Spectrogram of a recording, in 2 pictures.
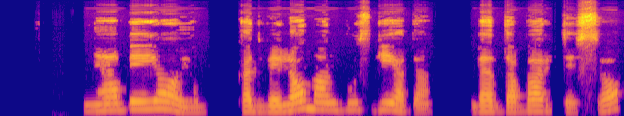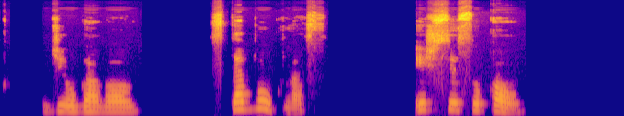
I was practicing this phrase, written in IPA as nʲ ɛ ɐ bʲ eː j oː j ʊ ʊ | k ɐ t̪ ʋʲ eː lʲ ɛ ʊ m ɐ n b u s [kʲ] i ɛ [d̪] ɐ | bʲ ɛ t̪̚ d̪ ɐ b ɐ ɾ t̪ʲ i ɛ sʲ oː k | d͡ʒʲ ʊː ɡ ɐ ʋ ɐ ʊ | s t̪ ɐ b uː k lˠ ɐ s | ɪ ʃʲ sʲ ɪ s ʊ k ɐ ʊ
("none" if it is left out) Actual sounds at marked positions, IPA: ɡʲ, d̪

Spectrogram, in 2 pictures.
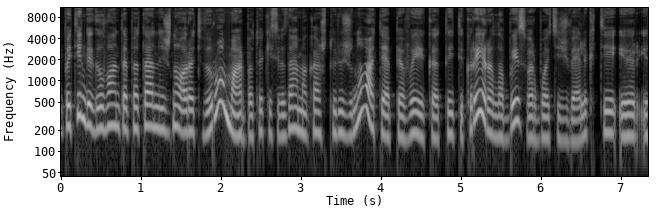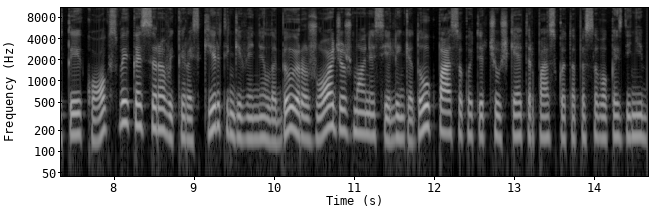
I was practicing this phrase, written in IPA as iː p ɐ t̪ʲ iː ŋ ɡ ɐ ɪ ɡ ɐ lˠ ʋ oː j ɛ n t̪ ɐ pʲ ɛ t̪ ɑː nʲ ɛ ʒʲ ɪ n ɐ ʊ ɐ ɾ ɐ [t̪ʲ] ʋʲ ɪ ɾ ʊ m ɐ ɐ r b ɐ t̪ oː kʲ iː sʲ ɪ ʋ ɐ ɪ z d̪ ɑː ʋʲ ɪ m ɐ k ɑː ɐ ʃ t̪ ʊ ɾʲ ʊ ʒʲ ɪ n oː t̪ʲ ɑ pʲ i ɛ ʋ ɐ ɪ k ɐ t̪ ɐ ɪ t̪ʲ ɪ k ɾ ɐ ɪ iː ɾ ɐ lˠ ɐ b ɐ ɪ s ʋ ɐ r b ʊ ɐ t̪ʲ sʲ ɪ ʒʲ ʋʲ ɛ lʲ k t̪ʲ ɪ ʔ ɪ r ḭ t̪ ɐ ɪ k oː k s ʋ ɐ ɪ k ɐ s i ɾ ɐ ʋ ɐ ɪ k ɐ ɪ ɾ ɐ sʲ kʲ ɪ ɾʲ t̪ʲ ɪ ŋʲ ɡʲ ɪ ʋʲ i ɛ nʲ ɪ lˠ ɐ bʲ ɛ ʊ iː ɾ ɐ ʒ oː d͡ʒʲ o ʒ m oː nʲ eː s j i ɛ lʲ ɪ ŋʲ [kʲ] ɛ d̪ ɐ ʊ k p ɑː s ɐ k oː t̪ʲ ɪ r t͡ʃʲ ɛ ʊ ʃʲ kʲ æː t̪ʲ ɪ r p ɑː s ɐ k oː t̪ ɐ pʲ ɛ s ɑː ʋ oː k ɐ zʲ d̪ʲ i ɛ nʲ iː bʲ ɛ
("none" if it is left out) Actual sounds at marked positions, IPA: t̪ʲ, kʲ

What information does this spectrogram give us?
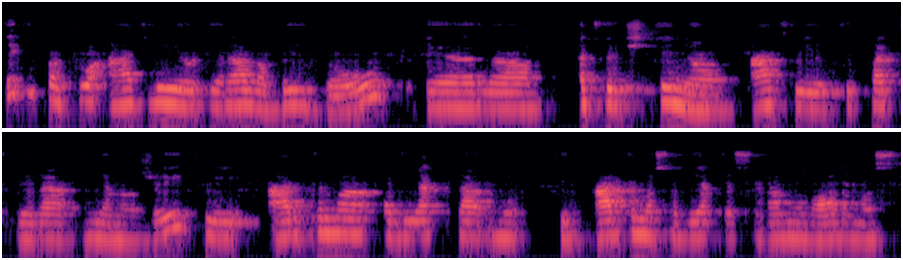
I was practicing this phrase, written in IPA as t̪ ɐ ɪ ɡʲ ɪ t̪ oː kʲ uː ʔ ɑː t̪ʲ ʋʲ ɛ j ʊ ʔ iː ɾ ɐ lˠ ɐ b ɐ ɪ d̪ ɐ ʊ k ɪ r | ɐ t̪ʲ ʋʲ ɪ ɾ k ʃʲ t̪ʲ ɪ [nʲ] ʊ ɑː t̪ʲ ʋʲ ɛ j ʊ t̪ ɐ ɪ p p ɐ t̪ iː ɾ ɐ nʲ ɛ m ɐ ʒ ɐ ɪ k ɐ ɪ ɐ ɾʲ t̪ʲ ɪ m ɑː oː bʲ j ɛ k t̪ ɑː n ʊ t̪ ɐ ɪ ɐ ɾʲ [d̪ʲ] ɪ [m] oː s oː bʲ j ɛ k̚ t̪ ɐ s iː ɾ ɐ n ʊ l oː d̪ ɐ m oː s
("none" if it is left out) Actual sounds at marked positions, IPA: nʲ, t̪ʲ, m

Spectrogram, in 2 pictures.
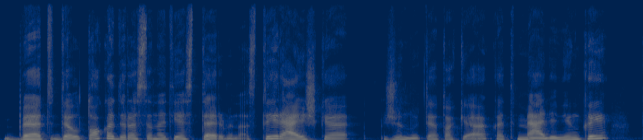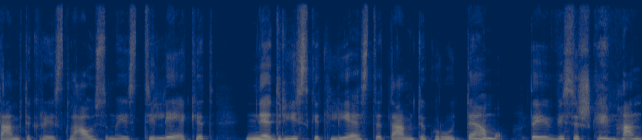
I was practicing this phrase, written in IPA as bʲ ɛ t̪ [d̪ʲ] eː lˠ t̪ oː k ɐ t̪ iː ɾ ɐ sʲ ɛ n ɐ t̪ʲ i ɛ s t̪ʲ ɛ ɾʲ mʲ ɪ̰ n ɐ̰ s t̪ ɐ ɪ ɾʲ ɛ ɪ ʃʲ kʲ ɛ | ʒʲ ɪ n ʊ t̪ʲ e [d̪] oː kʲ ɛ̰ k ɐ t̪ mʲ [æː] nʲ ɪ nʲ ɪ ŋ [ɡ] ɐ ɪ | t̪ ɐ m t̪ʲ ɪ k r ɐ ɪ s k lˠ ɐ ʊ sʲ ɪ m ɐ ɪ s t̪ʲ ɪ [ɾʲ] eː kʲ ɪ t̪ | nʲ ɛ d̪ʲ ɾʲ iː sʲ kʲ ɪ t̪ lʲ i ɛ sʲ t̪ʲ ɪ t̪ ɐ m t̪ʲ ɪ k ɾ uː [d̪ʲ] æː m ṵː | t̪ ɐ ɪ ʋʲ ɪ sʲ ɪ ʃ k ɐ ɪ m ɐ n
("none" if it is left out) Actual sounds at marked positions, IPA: d̪ʲ, t̪, æː, k, lʲ, t̪ʲ

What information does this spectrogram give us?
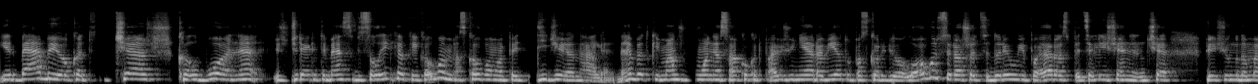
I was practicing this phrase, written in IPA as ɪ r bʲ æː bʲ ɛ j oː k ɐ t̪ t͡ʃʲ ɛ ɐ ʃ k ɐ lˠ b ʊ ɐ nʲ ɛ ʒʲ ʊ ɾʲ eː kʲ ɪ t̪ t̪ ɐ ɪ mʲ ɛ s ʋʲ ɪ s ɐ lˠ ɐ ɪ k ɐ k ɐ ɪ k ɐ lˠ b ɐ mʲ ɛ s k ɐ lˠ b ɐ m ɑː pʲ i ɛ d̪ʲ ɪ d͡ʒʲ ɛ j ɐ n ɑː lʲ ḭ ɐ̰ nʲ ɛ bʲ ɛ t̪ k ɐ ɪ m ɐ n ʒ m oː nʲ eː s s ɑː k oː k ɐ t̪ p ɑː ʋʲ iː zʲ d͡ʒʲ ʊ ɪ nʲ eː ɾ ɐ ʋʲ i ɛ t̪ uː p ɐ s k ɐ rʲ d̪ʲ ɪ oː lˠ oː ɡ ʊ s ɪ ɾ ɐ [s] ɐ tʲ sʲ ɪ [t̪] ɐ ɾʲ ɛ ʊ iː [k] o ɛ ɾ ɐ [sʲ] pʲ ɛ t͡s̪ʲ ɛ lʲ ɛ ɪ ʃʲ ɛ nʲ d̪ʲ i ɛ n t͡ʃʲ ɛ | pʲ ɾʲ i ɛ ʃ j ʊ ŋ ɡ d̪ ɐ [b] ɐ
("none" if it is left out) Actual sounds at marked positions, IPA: ʃ, d̪, p, sʲ, m

